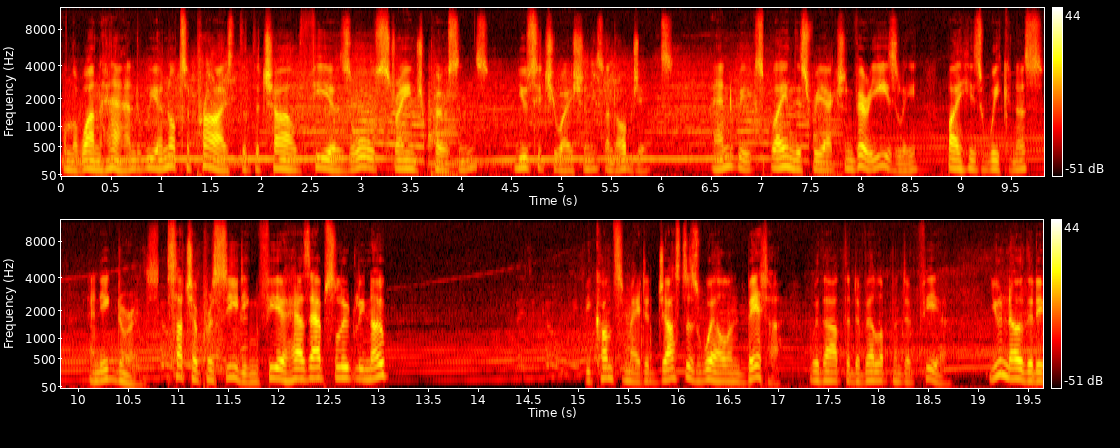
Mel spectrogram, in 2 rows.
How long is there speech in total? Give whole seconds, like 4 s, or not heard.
18 s.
